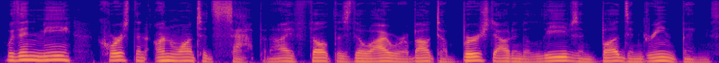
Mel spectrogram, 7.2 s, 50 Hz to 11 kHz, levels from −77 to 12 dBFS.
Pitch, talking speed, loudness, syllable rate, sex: 120 Hz, 200 wpm, -19 LUFS, 4.7 syllables/s, male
